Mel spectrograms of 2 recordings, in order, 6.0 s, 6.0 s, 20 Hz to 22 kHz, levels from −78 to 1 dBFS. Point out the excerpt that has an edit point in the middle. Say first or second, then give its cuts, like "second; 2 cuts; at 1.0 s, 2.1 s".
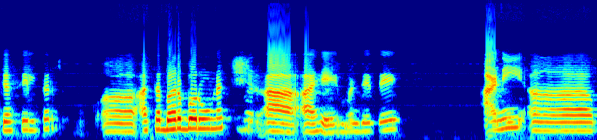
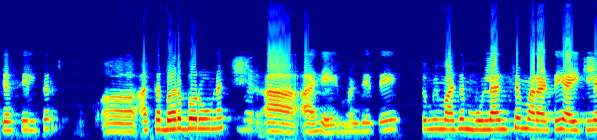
second; 1 cut; at 4.1 s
